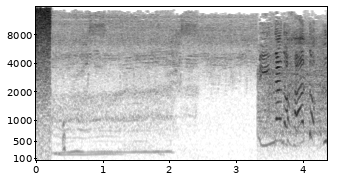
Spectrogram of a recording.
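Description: A short burst of TV-static noise that cuts off abruptly, then a low steady hum with faint hiss lasting under two seconds and a quieter pause. An anime girl's voice starts near the end.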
